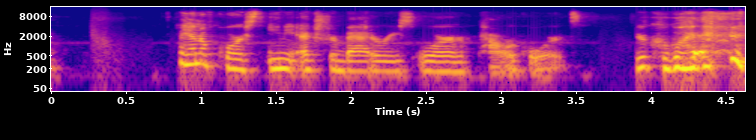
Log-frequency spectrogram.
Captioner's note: laughing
